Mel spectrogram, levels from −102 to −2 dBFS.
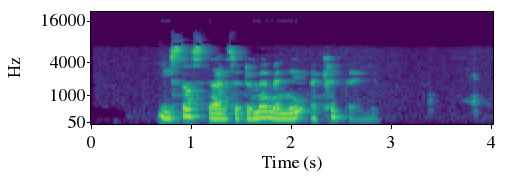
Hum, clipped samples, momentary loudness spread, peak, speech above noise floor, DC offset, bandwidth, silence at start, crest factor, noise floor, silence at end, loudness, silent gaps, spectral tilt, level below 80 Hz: none; under 0.1%; 12 LU; -10 dBFS; 52 dB; under 0.1%; 7.4 kHz; 0.7 s; 18 dB; -77 dBFS; 1.35 s; -25 LUFS; none; -5 dB/octave; -72 dBFS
